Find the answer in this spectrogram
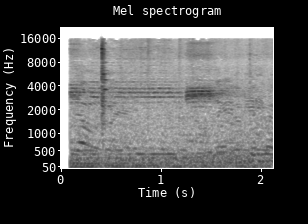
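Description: Busy street ambience: a steady low traffic rumble with people talking in the background, and one sharp click near the start.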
